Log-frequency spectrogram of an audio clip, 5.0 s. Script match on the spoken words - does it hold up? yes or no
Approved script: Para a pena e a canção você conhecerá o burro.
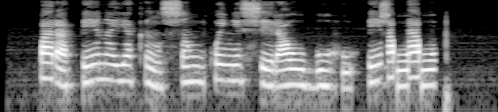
no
